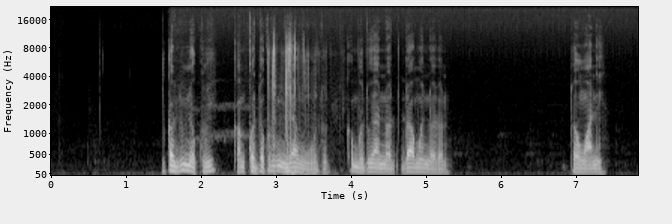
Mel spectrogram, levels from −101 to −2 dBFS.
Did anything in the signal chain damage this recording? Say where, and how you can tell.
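Yes. From 1.59 s to the end at 7.83 s, pre-emphasis was left on: the speech turns thin, bright and sibilant, with treble about 13 dB hotter at 10 kHz than at 1 kHz. That matches an FM 75 µs boost whose de-emphasis stage was skipped.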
